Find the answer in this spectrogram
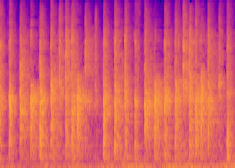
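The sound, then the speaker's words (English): Extremely fast hand clapping done with two hands held straight up, palms facing each other, very even, with roughly seven or eight sharp claps per second running steadily for a few seconds, crisp and fairly loud with no voices. “extreme, super-fast clapping.”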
